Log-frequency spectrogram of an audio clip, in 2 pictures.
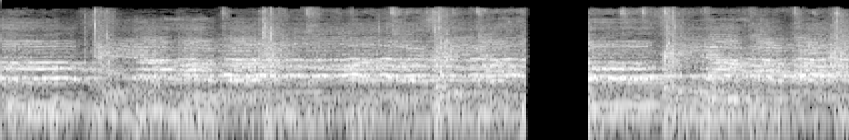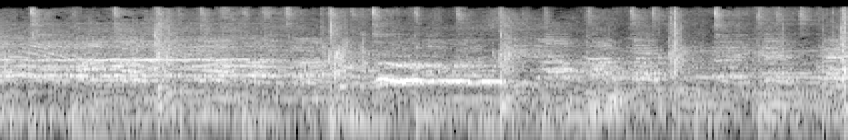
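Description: A mixed choir of men and women singing a gospel-style song, with hand-clapping along in time. The sound cuts out completely for a moment about a third of the way through.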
